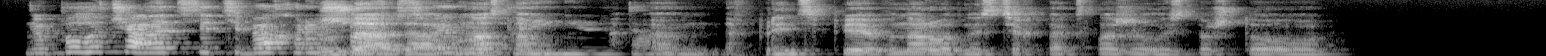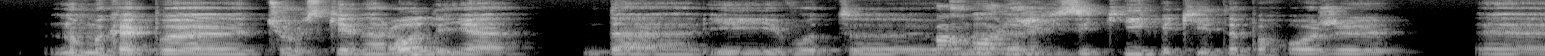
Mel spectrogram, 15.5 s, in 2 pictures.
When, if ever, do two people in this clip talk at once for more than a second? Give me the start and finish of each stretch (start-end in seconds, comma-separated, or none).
1.6-2.8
